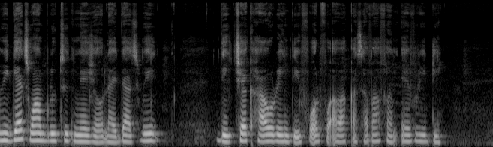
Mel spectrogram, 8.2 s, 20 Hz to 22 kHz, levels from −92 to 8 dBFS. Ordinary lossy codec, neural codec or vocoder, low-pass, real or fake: none; none; none; real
